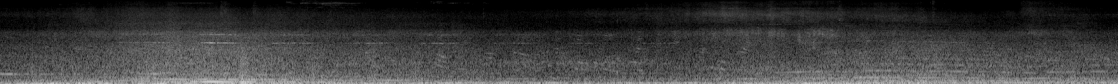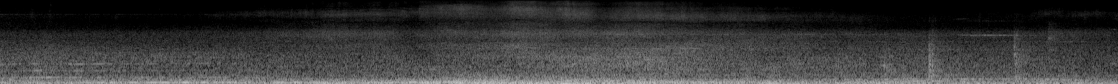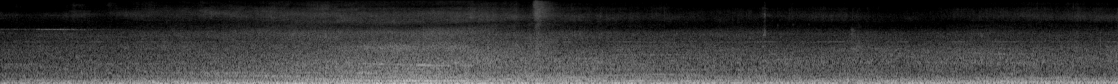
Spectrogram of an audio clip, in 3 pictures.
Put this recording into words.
the mall, Walking in different shops, Traffic Sound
